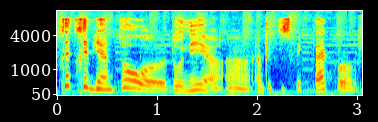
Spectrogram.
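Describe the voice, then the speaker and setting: A woman's voice: fairly low pitch, sing-song, moderate pace, mellow, soft background music. A woman in her fifties from the south of France, a singer being interviewed, hesitant and repeating her words. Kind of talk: casual interview.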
